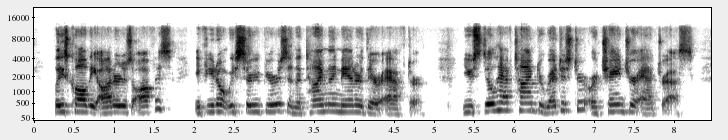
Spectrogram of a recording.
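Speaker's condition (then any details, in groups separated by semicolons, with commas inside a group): No condition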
